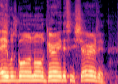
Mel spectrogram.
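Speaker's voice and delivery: familiar, easygoing, casual friendly tone. Showing how he answers the phone to a caller: acting familiar with the caller. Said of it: "I talk to them in the tonality of somebody that's familiar with them".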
